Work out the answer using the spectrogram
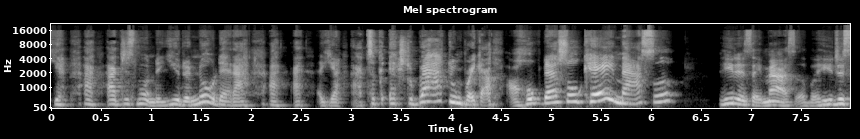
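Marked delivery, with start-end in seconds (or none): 0.0-6.3 play-acted scared, timid, halting nervous stammer. Retelling how a coworker asked about a bathroom break: imitating a scared nervous coworker. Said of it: "why are you so scared and nervous".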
